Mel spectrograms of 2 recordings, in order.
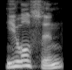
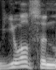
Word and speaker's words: Uelsen: yolsen german pronunciation lsn is a community in the district of graf shaft bentham and lower saxony the community of yuelsen lies in westernmost lower saxony on the border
